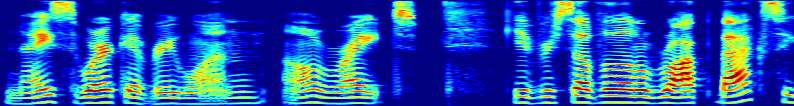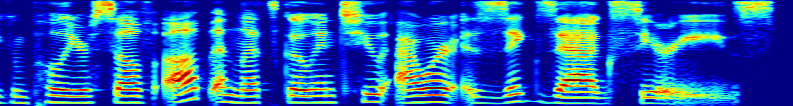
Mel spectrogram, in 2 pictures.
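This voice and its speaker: A young woman leads a workout in the manner of an aerobics instructor. Her voice is slightly low and very clean, with little room echo. She gives encouraging cues while doing the exercises herself. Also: steady tone, normal speed, a little mellow, smooth, studio quality. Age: young adult. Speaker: fitness instructor. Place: indoor wood-floored exercise studio.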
